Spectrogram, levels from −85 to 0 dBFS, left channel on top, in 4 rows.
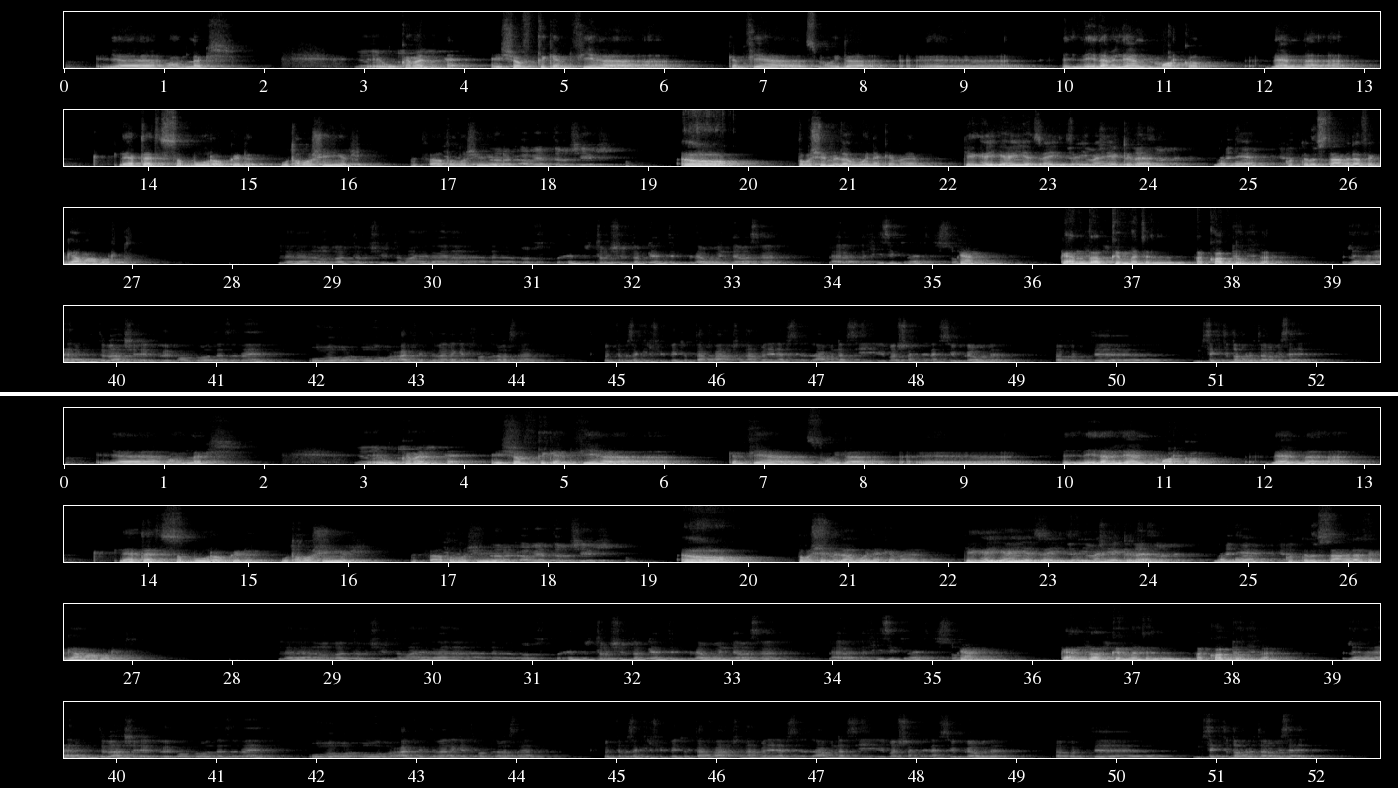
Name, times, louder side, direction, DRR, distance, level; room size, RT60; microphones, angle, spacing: voice 1, 0.3-1.6 2.4-2.6 3.0-6.1 6.6-8.2 8.5-9.7 10.0-11.4 12.0-12.9 13.7-16.0 16.6-17.5 19.3-19.9 20.5-21.8 22.2-24.1 24.7-25.1 25.5-26.8 35.3-35.7 36.3-38.4, left 2 dB, 65° left, 5 dB, 1.2 m, -26 dB
voice 2, 2.9-3.7 15.4-16.1 16.9-18.6 22.6-22.7 23.4-24.4 24.7-25.6 28.5-33.5 34.0-35.3 36.5-36.8 38.0-38.2 39.1-41.5 41.9-44.2 44.9-48.9 49.4-50.4 50.8-51.9, left 1 dB, 10° left, 0 dB, 3.0 m, -42 dB
24.0 x 9.3 x 6.3 m, 0.91 s
head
